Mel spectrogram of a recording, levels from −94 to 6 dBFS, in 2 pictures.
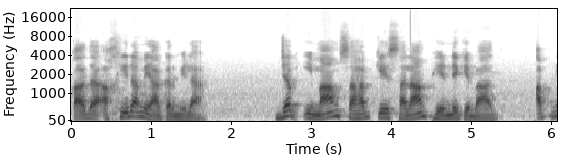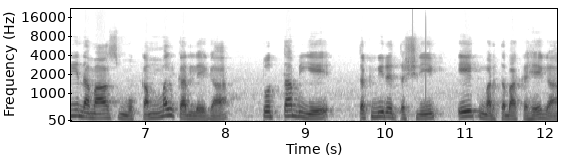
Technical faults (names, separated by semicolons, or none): sample clock jitter; bit error spike; loud pop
